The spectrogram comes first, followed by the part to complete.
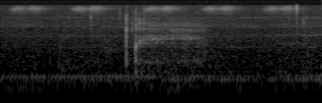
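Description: Near silence: a faint steady low hum, with one soft click about a second in.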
